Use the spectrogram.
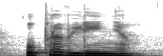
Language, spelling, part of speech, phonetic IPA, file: Ukrainian, управління, noun, [ʊprɐu̯ˈlʲinʲːɐ], Uk-управління.ogg
- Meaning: 1. management, administration 2. control 3. governance 4. department 5. office 6. board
